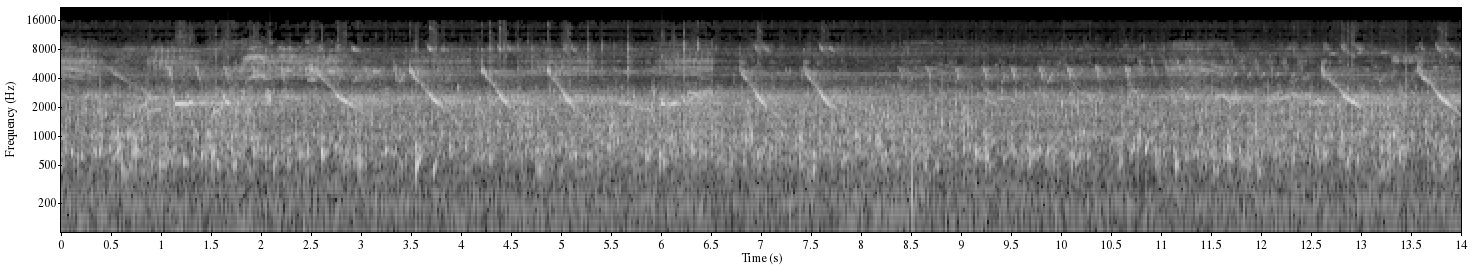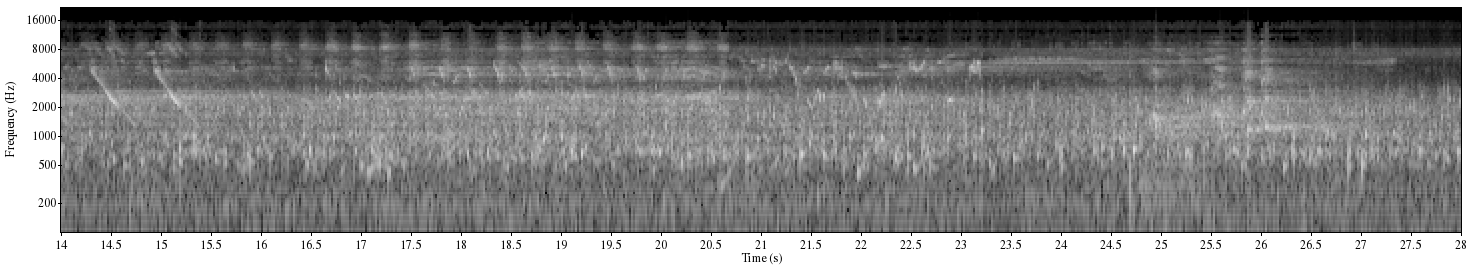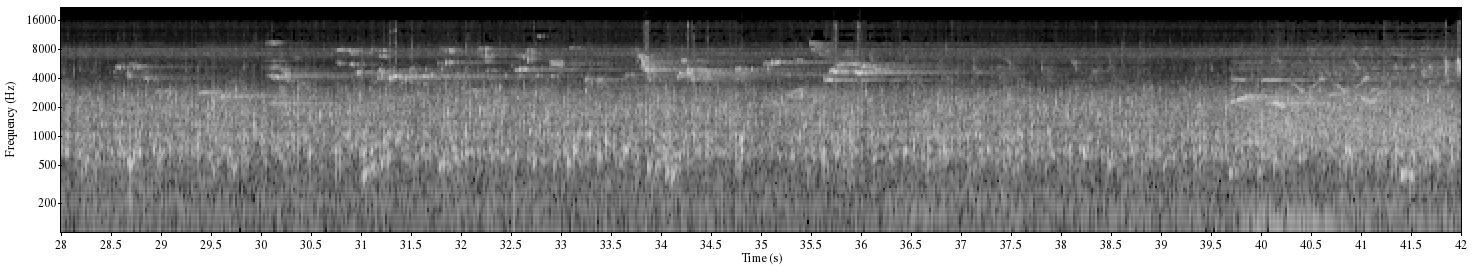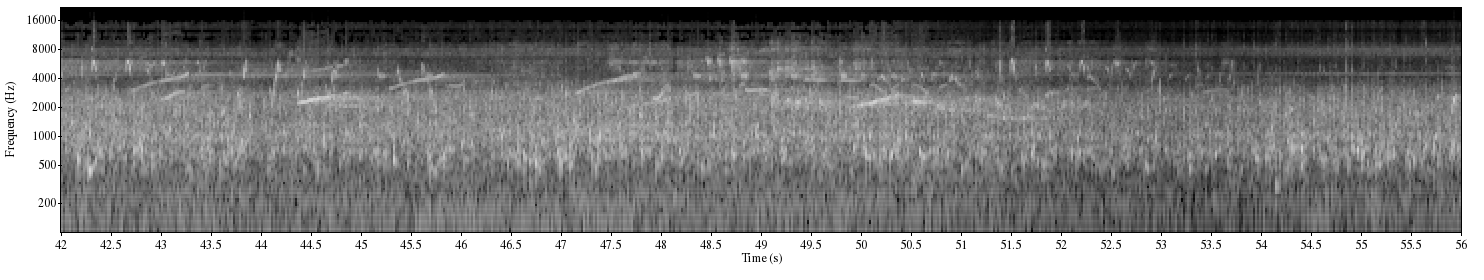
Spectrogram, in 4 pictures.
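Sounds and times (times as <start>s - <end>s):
birds twittering: 0.0s - 38.6s, 39.4s - 53.8s
water flowing: 0.0s - 56.0s
birds calling: 16.2s - 27.5s, 39.4s - 52.7s.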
